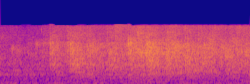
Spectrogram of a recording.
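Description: audience applause

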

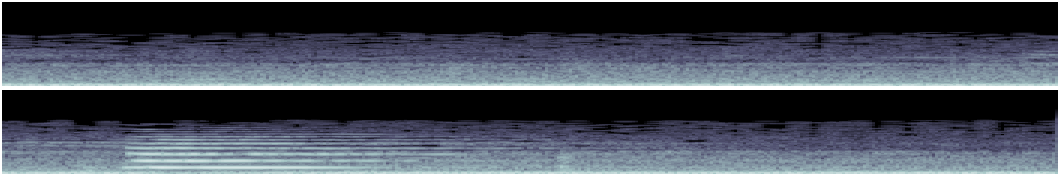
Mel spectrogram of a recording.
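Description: passing train with horn

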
